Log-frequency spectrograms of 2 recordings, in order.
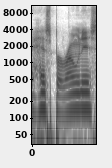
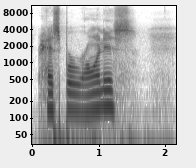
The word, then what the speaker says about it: Hesperornis: did spell it wrong it's not a hiss Bironas it's a Hesper on hesperornis there's an extra all right here hesperornis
